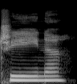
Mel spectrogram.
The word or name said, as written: Čína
